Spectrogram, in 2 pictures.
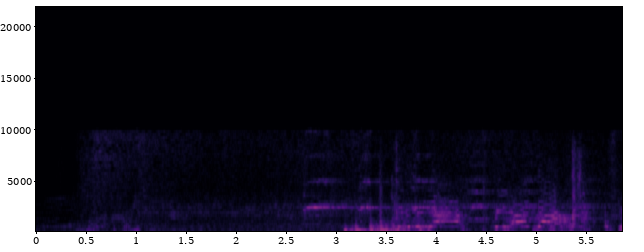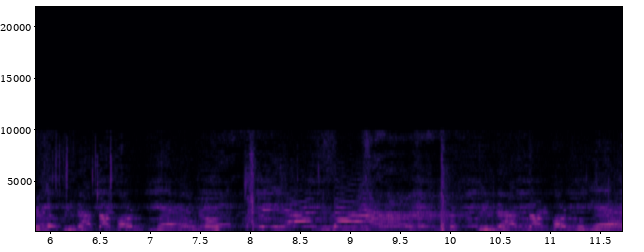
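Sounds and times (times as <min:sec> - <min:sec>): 
shower water running: 0:00.0 - 0:06.8
speech: 0:01.0 - 0:01.4, 0:05.8 - 0:11.7.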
